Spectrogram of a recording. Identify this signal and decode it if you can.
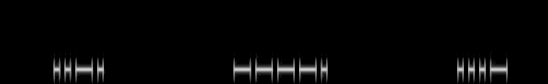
Morse code, heard as a keyed tone, about 22 wpm, spaced as for 6 wpm, 700 Hz. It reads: F9V
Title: USA Call Signs - 4 Characters - 8x Character Spacing - 22wpm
